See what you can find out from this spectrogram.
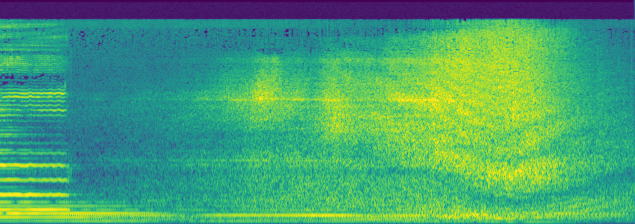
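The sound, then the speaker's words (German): A small airplane flies over a motorway, its engine a steady, loud drone with a broad rushing roar. A brief hum opens the sound, which dips slightly and then swells again. “Inzwischen fliegt Pitt die Autobahn ab und funkt Etienne im Tower seine Beobachtungen.”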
